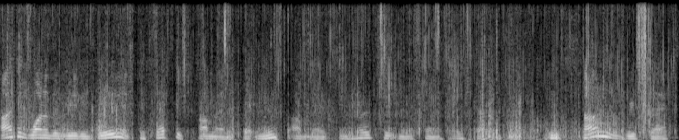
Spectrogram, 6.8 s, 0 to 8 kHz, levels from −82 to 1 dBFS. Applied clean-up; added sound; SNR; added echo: neural mask model RNNoise.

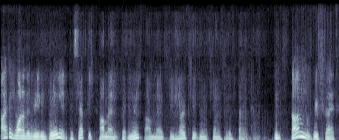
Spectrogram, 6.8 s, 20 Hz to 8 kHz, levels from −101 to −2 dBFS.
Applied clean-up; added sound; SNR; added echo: neural mask model DeepFilterNet 3.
